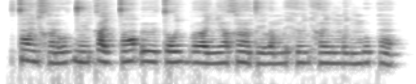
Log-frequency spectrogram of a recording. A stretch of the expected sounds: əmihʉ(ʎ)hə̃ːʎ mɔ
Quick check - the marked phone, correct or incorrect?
correct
